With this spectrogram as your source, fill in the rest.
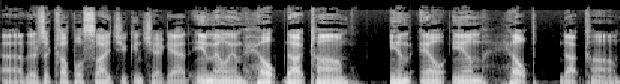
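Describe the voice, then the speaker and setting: With a Southern US accent, a man speaks in a fairly low pitch and a dark, mellow tone, his intonation monotone and flat, in a very clean recording with a silent background and a dry, close sound with no echo. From Kentucky, US South. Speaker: network marketing trainer. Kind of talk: educational podcast intro, sales-style pitch.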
